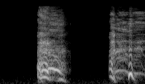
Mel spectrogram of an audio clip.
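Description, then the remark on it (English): A voice imitates a maskless man coughing freely with two loud, open-mouthed coughs separated by a brief pause, each a raspy, breathy burst with a throaty edge and no other talking. “And also I was not impressed because he, trying to think, maskless and free coughing.”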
